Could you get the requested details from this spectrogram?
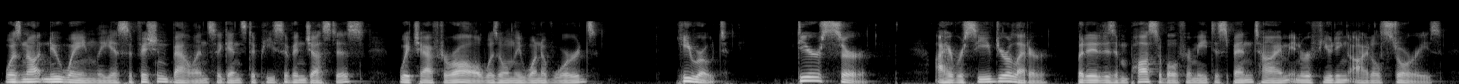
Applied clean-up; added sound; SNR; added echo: none; none; none; none.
